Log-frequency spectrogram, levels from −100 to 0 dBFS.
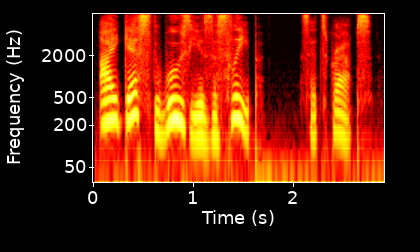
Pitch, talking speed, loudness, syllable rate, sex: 185 Hz, 165 wpm, -19 LUFS, 4.2 syllables/s, female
